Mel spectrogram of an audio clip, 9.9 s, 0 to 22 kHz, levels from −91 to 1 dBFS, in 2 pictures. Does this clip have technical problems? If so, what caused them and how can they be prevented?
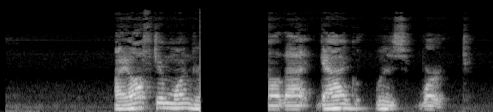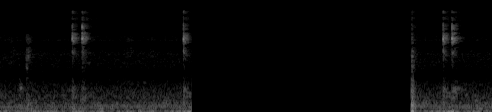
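Yes. A channel delay (comb filtering) runs through the whole clip. One channel lags the other by a fraction of a millisecond, so summing to mono cancels evenly spaced frequencies, the first near 1.5 kHz. Unlike codec dullness, the hollow, phasey notches stay fixed regardless of the speech. Align the channels, or check polarity and latency, before any mono fold-down.

Stream reconnects occur at 1.99 to 2.70 s and 6.84 to 9.44 s. After "I've often" there is about 0.69 s of silence, and the audio resumes roughly 0.7 s further on at "that gag was worked". The second gap lasts 2.2 s and resumes 0.4 s earlier, repeating audio. A simple dropout would resume where it stopped, but each break here restarts a fresh decoder elsewhere in the stream. Use a larger client buffer and a more stable connection to avoid dropped sessions.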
